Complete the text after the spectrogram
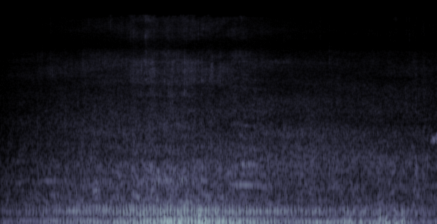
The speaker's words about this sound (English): At the Namanga border crossing between Kenya and Tanzania, traders seek shade from the searing sun. Trucks and motorbikes pound the road between the checkpoints.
